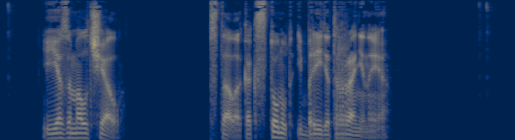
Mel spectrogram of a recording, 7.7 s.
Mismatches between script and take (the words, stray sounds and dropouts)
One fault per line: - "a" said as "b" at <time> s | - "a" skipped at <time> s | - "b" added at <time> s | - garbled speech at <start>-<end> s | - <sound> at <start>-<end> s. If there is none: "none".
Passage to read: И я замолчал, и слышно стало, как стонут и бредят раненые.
- "и слышно" skipped at 1.9 s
